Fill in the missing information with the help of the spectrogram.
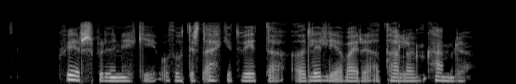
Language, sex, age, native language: Icelandic, female, 40-49, Icelandic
